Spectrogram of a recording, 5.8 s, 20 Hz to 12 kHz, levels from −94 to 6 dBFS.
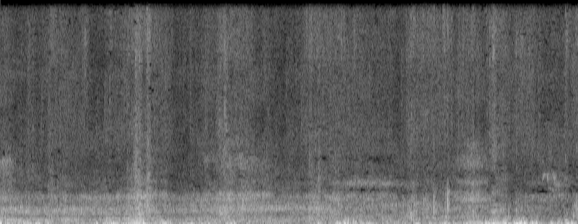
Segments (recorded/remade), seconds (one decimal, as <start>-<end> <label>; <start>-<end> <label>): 0.0-1.8 recorded; 1.8-4.8 remade; 4.8-5.8 recorded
